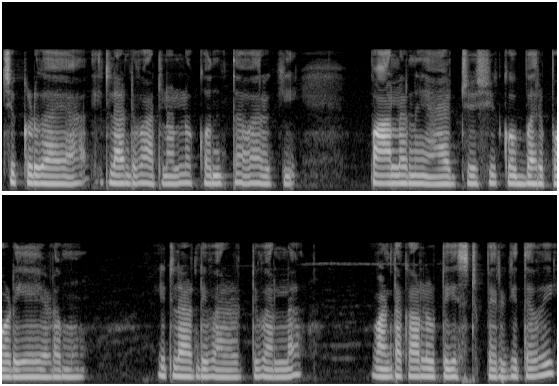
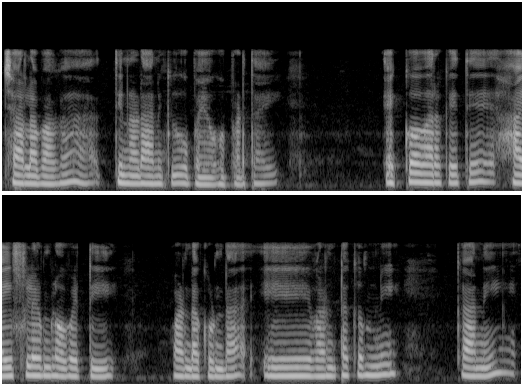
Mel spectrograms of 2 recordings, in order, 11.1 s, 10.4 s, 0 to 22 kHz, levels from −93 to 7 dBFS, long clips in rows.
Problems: none marked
